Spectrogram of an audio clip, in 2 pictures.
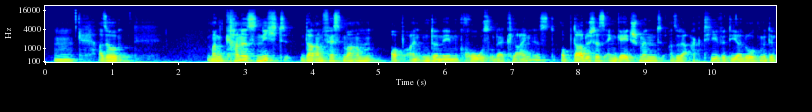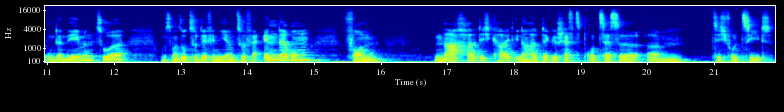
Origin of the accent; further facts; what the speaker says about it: Rhineland-Palatinate, Germany; moved away; ich komme ursprünglich aus der Pfalz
